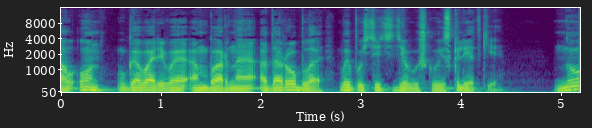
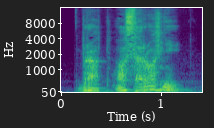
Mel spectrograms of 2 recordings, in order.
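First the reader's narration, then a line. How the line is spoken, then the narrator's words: Hissed into ear. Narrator (Russian): зашипел ему на ухо Ашот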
